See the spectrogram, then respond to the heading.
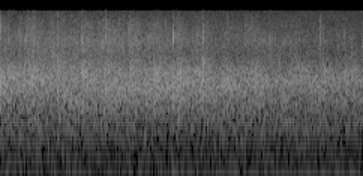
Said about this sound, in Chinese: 有没有第一次啊？好，有一位，我们也请你站起来，我们热烈掌声来欢迎。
